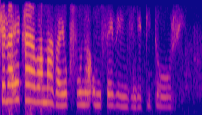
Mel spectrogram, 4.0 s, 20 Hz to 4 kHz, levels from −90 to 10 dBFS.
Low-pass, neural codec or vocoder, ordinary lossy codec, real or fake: 3.6 kHz; none; none; real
